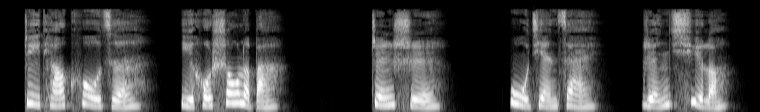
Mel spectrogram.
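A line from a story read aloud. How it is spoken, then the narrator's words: Sighing. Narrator (Chinese): 秋纹 因叹道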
